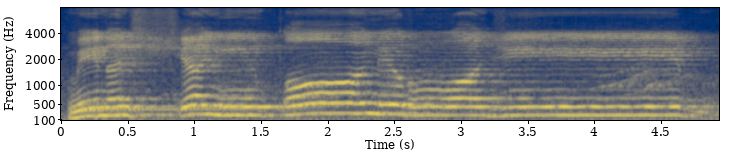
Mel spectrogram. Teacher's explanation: Ta huruf syiddah dan jahar. ujung lidah di usul tsanaya al-ulya, pangkal gigi seri atas.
